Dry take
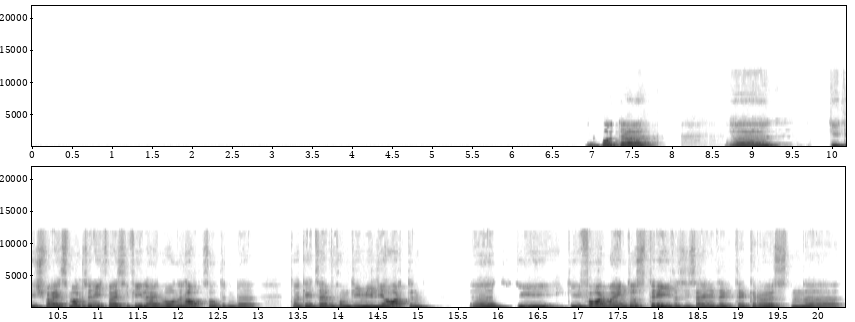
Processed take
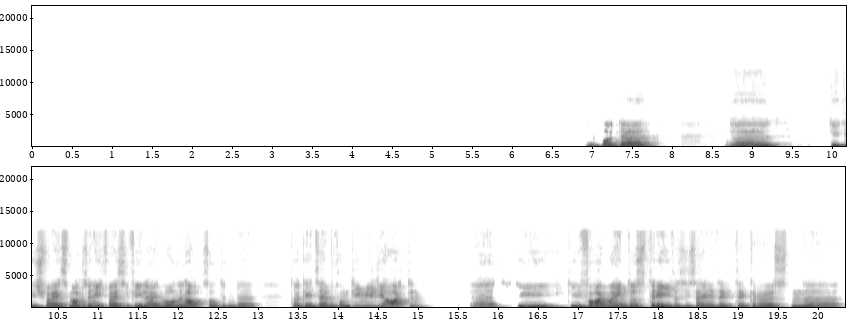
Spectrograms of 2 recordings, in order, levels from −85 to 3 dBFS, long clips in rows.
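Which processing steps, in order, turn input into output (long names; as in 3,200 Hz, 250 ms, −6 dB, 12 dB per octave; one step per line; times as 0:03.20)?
0:14.14–0:16.23: meter weighting curve A
level −7.5 dB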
